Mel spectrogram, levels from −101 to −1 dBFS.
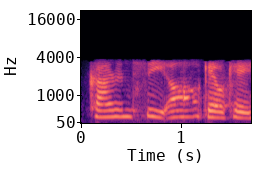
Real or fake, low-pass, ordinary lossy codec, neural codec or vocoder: fake; 3.6 kHz; MP3, 32 kbps; codec, 16 kHz, 4 kbps, X-Codec, HuBERT features, trained on general audio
